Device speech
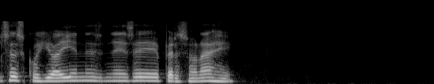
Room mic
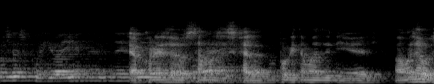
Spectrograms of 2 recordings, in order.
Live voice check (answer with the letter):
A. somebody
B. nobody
A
